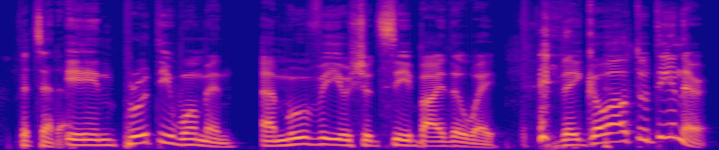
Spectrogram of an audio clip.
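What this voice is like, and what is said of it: Imitates another person's accent. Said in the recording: “I will do the Benny Guns accent.”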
